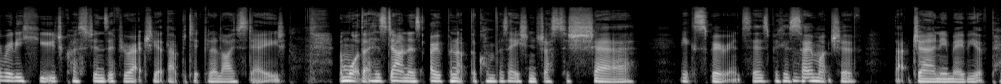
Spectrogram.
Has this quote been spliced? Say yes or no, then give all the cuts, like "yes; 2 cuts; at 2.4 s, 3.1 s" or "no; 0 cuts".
no; 0 cuts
